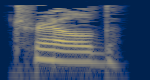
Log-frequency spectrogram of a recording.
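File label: "trilled", British English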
